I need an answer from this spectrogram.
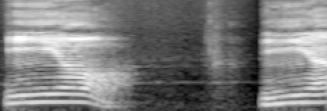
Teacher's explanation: इया बोलने से पता लगता है नाक की सहायता ली जा रही है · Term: नासिका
